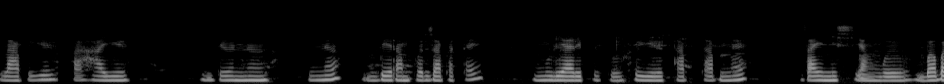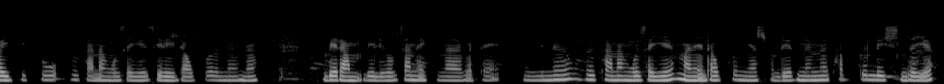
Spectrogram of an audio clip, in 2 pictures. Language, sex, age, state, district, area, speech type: Bodo, female, 30-45, Assam, Baksa, rural, spontaneous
